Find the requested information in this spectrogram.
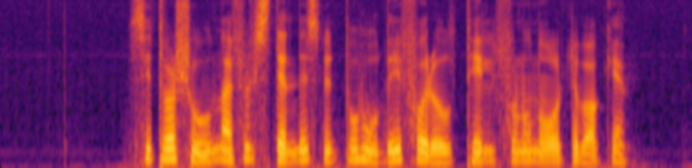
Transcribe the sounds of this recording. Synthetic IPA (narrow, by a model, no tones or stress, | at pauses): sɪt̪ʉɑʂuːnn̩æːɾfʉlst̪ɛnd̪ɪsnʉd̪̚pʰɔhuːd̪əɪfɔɾhɔlt̪ʰɪlfɔɳuːnoːʈʰɪlbɑːkə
